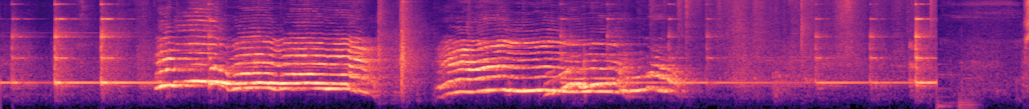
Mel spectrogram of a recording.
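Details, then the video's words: A 'talking' dog answers a doorbell with two long, wavering howl-like phrases, each lasting about two to three seconds, sliding up and down in pitch with rich overtones; a steady tone runs underneath, and a few sharp clicks are heard. "The Talking Dog and the Doorbell"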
